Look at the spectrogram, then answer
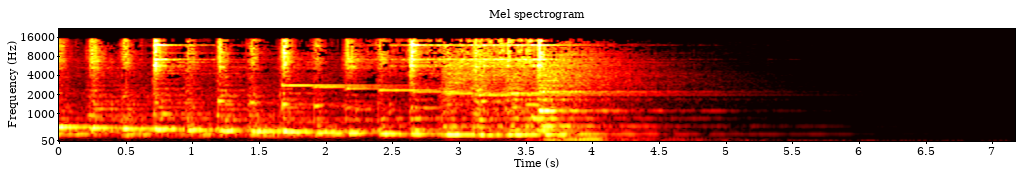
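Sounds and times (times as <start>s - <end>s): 
dramedy music sting: 0.2s - 5.2s.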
